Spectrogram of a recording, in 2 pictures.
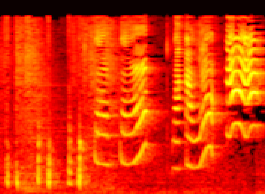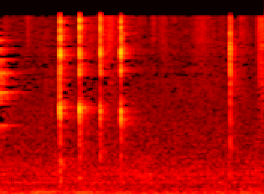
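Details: Talking pet parrot repeating "mummy" and "radhe radhe": a fast run of rising and falling harmonic syllables, loudest around the third second, then soft clicks and taps in a quiet room.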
